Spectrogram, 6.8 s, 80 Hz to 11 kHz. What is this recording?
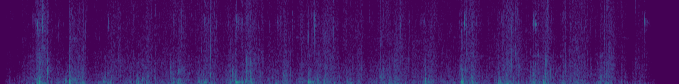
Tools Backpack RattleMovement 002
Foley effect for a person or character moving with a backpack or book bag.
moving, backpack, movement, tools, gear, bag, clothing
